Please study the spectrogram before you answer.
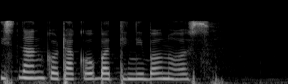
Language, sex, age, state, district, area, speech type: Nepali, female, 45-60, West Bengal, Darjeeling, rural, read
